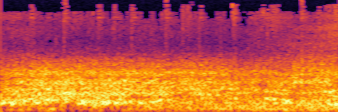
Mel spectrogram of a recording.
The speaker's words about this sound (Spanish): pues es el sonido del avance de un magma muy líquido grabado esta misma mañana a poca distancia. Si nos fijamos, incluso se oye, ¿eh? Se oye por ahí el crepitar de ramas mientras son arrasadas e incluso se escucha también la ebullición de la lava.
